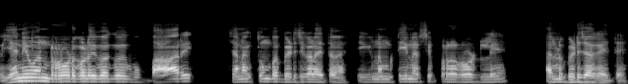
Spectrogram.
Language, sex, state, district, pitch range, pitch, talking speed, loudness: Kannada, male, Karnataka, Mysore, 120-140 Hz, 130 Hz, 160 wpm, -16 LUFS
